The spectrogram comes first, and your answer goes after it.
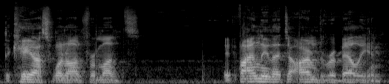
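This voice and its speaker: A man playing a weary, grim militia leader in a science-fiction game, speaking tersely and gravely with a gravelly voice. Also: lowish voice, normal speed, far from the mic, noisy background, lightly acted.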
